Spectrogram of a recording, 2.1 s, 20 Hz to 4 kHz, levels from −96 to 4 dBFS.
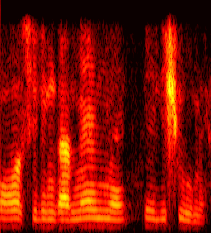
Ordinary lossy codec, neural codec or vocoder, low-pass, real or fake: none; none; 3.6 kHz; real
